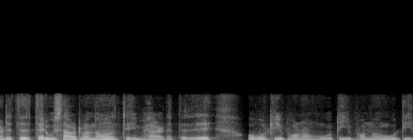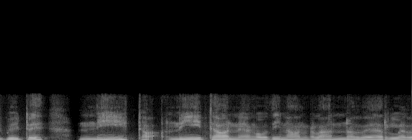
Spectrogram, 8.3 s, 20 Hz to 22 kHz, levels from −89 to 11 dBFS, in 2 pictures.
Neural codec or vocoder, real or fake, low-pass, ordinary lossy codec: codec, 16 kHz in and 24 kHz out, 0.8 kbps, FocalCodec, streaming, 65536 codes; fake; 7.2 kHz; none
